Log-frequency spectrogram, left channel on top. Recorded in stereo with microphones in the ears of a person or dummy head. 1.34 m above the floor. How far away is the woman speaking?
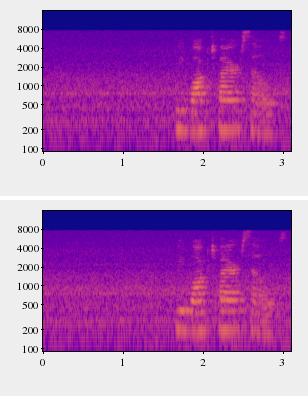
About 1.8 m.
